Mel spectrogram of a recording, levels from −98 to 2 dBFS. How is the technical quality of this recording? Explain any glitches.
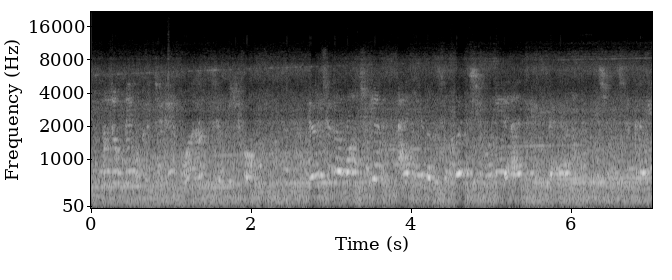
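Nothing here sounds off: there are no glitches to point out, and the sound comes across steady and intact the whole way.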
